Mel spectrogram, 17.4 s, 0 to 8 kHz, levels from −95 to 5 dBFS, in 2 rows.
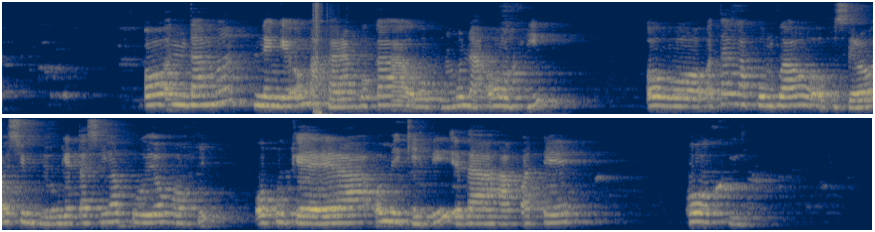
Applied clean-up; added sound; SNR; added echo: none; Gunshot, gunfire; 18 dB; reverberation time 0.8 s.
